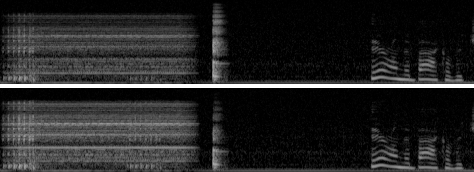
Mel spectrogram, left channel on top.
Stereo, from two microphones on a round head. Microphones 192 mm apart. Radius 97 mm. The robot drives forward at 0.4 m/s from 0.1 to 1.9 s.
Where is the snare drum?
65° left (ahead or behind).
